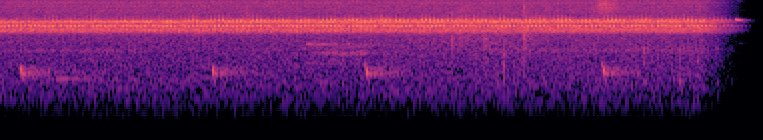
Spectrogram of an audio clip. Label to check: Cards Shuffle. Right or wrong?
Wrong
